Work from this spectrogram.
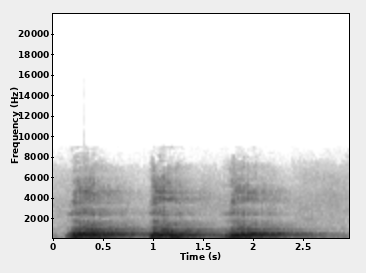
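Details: Cairn Terrier, called ferocious, giving three loud, rough barks about one second apart, each harsh and slightly drawn out with a raspy, growling quality.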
